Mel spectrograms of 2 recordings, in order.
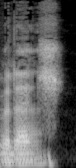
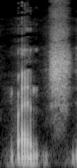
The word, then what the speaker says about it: Moench: When I know John doesn't like Doug Moench or Monk or however you pronounce his name. – Doug Moench. – Moench, yeah. But I like his work with Kelly Jones, so I've been trying to track down as many of those issues as I can.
